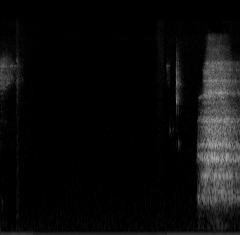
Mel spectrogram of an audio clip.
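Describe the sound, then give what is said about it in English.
Someone breathes: a faint, brief hiss of air drawn in through the nose at the start, a long silent pause, then a loud, airy, slow exhale through slightly parted lips like a sigh that carries to the end. “Breathing in through the nose, if your nose is clear and you can breathe in through the nose, that's the best.”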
